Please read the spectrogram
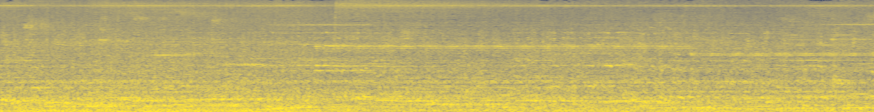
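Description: Experimental synthesizer noise drone: a dense, steady wash of noise from deep bass upward, with several thin high tones held over it and a short upward glide low down about three seconds in.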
